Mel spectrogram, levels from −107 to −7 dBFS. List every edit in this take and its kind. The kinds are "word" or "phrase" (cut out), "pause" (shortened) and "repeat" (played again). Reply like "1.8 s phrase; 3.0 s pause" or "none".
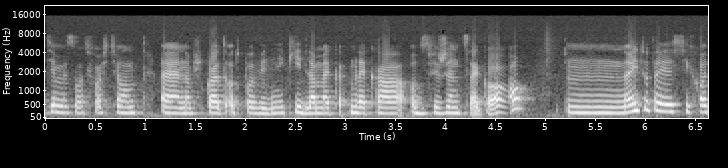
1.1 s pause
